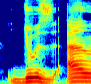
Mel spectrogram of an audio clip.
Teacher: cara membacanya disamarkan kemudian didengungkan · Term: ikhfa hakiki awsat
